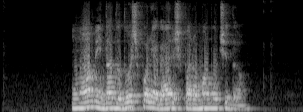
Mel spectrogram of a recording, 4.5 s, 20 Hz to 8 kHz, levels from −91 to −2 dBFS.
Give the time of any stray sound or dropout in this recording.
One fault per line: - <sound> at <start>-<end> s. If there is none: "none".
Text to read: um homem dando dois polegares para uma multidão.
none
